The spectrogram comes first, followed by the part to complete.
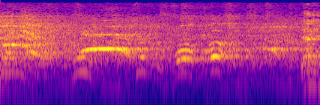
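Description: Spectators' voices echoing in a large hall: overlapping shouts and calls, with one drawn-out call about a second in.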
